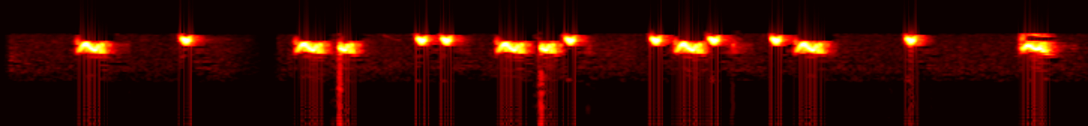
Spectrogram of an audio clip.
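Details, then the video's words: Hepatic tanager from Brazil, its song called strange and bizarre: short burry chirped notes at a fairly high pitch, given singly or in quick pairs, about fifteen in seven seconds, against a silent background. "CANTO DE AVES DO BRASIL : sanhaçu-de-fogo"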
